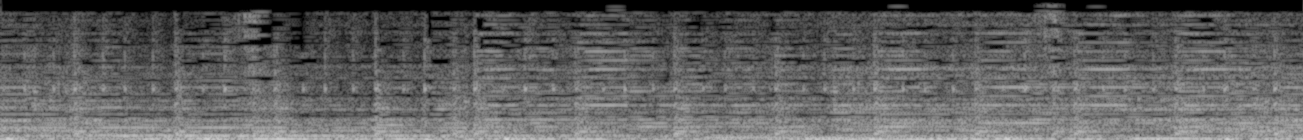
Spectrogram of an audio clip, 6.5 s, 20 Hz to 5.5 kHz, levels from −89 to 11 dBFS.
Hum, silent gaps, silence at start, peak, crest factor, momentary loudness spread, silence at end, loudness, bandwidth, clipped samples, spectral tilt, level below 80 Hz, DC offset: none; none; 0 s; -4 dBFS; 14 dB; 4 LU; 0 s; -19 LUFS; 5.4 kHz; under 0.1%; -8 dB/octave; -22 dBFS; under 0.1%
